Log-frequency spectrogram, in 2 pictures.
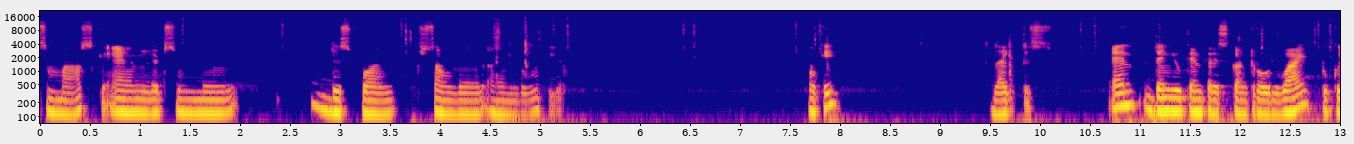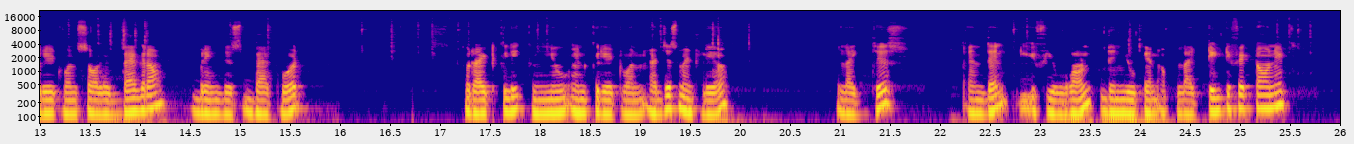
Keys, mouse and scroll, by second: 0.2 v, 1.2-4.8 drag, 4.8 ctrl+s, 5.0 click, 7.8 space, 9.7 space, 10.3 click, 10.7 u, 11.6 ctrl+y, 12.7 click, 13.6 Return, 14.8-16.1 drag, 17.1 right click, 17.9 click, 19.7 space, 22.0 space, 22.7 click, 23.2-24.4 typing, 25.3 click.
